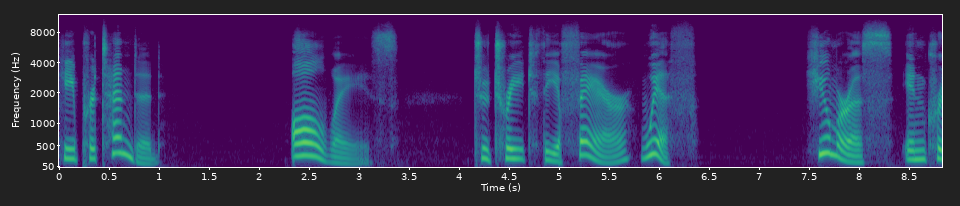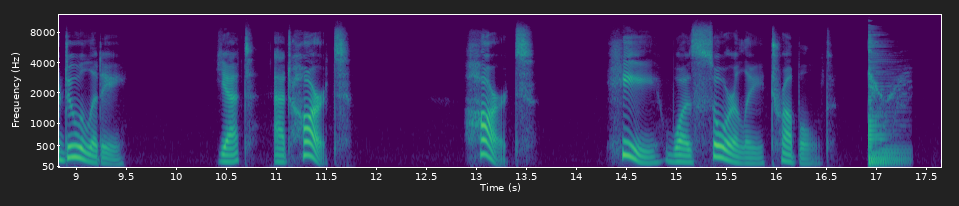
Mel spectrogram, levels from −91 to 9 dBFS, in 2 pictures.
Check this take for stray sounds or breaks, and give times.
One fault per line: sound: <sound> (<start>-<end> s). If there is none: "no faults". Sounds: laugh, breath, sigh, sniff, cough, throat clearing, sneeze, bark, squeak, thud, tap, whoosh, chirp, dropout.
sound: thud (16.9-17.4 s)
